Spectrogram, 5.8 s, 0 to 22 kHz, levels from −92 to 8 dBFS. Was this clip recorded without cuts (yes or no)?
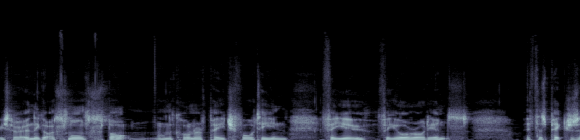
yes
